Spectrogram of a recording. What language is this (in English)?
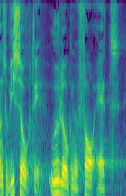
Danish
